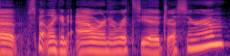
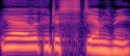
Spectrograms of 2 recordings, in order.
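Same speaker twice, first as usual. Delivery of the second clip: put-on breezy, nonchalant, offhand casual tone; 3 semitones higher than usual. Imitating another speaker announcing a famous dm: imitating a casual tone. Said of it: "she says it so casually".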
